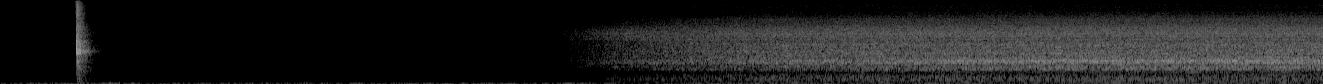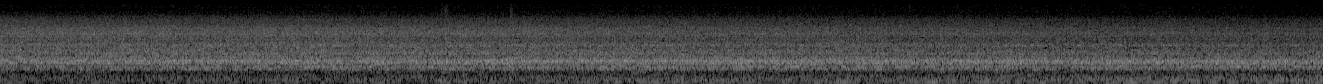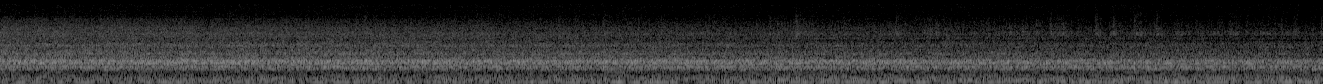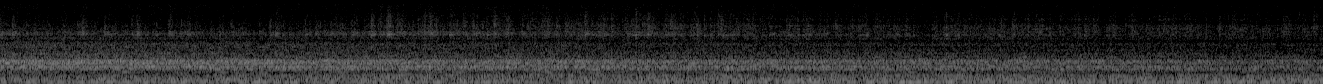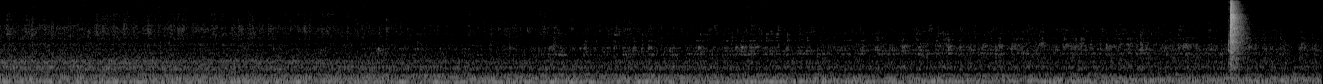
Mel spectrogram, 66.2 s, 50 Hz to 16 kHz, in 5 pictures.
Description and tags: kettle J monaural kitchen
Recordings of kettles boiling in a simulated kitchen in the acoustics laboratories at the University of Salford. From turning kettle on to cut-off when kettle is boiled. The pack contains 10 different kettles.
acoustic-laboratory, high-quality, kettle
